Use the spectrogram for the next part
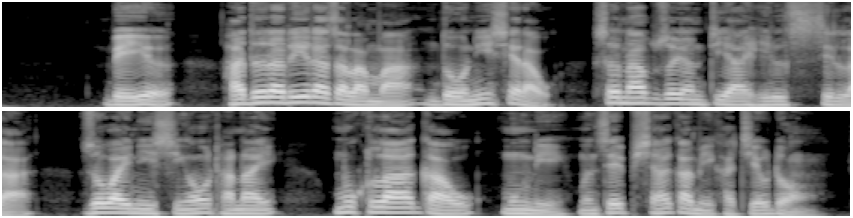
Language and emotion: Bodo, neutral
